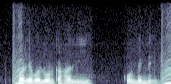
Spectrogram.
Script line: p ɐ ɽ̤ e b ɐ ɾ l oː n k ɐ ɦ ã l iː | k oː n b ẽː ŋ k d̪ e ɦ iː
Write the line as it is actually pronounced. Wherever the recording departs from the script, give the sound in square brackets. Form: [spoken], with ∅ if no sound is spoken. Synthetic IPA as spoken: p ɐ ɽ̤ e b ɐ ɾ l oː n k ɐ ɦ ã l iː | k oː n b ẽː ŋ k d̪ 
